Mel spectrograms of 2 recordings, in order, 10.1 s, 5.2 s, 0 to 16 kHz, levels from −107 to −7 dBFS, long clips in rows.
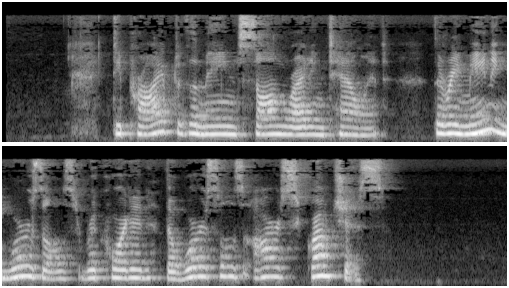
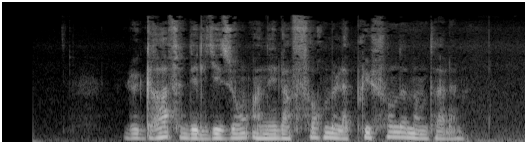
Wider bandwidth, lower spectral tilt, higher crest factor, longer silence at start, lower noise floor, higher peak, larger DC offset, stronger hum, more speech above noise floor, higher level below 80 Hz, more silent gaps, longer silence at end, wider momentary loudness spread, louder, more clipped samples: about the same, 11.5 kHz vs 11.5 kHz; second, -4.5 dB/octave vs -6 dB/octave; about the same, 16 dB vs 18 dB; second, 0.75 s vs 1.2 s; second, -68 dBFS vs -74 dBFS; first, -2 dBFS vs -20 dBFS; neither; neither; first, 51 dB vs 38 dB; second, -64 dBFS vs -58 dBFS; neither; first, 1.2 s vs 0.6 s; about the same, 10 LU vs 10 LU; first, -18 LUFS vs -37 LUFS; neither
